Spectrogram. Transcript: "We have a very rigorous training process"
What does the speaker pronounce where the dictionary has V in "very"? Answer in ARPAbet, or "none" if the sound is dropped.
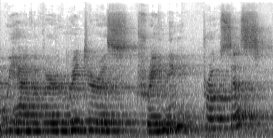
V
